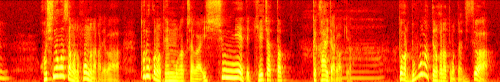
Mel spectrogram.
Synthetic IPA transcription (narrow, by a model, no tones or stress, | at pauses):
ho̞ɕinoɡossamano̞hõ̞nːo̞nakad̪e̞̰β̞a̰ | t̪o̞ɾɯ̟ko̞no̞t̪ẽ̞mːoɡakɯ̟̥ɕaɡaiɕːɨ̃mmːʲie̞t̪e̞kʲʰie̞t͡ɕat̪ːa | t̪ːe̞kait̪e̞a̰ɾɯ̟βa̰ke̞jo̰ | d̪̥akaɾad̪oːnat̪ːeno̞kanat̪ooːmot̪ːaɾad͡ʑit͡sɨβa̰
